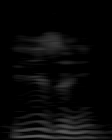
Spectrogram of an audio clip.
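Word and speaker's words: Ising: the right pronounce asia's like izing and easy you should say easing not isaac we should say by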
